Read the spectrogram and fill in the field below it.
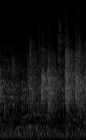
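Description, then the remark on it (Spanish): An audience breaks into applause during a sermon, a dense patter of many hands clapping that swells in two quick surges, fairly soft overall with no voices over it. “No dije eso por un aplauso.”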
